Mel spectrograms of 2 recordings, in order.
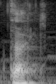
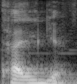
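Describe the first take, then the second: First: Only one final consonant, a k sound, is pronounced. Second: Both final consonants, l and g, are pronounced. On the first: The speaker calls it right. "on va le lire tac" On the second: The speaker calls it wrong. "on va pas le lire talg"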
